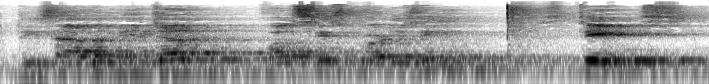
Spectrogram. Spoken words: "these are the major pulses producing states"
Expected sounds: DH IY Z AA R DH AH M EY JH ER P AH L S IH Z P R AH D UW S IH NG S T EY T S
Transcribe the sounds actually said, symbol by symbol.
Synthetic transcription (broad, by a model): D IY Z AA R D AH M EY JH ER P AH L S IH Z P AH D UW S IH S T EY T S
